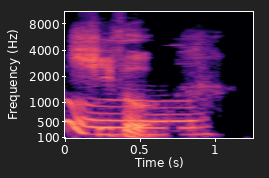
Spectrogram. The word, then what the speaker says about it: Sifu: Sifu, uh, by Sloclap Games.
